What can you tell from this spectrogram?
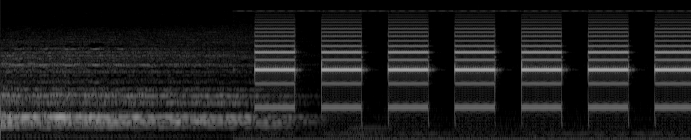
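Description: Sustained music fades out, and about two seconds in an electronic alarm clock starts beeping: a high, even beep repeating a little under twice a second.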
